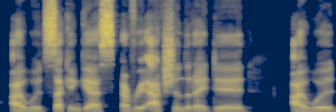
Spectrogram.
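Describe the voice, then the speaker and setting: A woman with a Canadian accent has a normal speaking voice, a fairly low pitch and a moderate pace. The recording is very clean with a silent background, and the sound is dry and close with no echo. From Canada, Toronto. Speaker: author and keynote speaker. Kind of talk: interview.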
